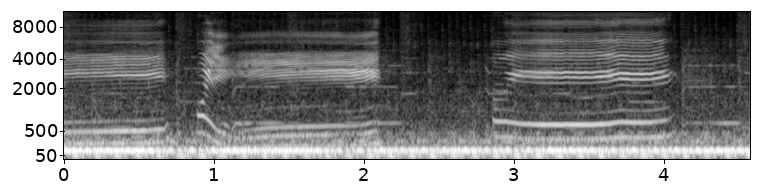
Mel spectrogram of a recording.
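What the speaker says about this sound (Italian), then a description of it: "E poi ci mettiamo alla guida del camion." Truck driven in a children's educational outing, with a steady low engine hum throughout and bright squealing, gliding tones layered on top, continuous and moderately loud.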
